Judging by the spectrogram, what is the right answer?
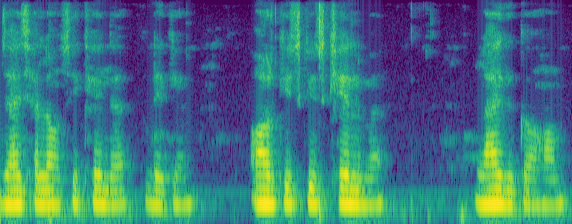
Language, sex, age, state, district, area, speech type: Maithili, female, 60+, Bihar, Madhubani, rural, spontaneous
